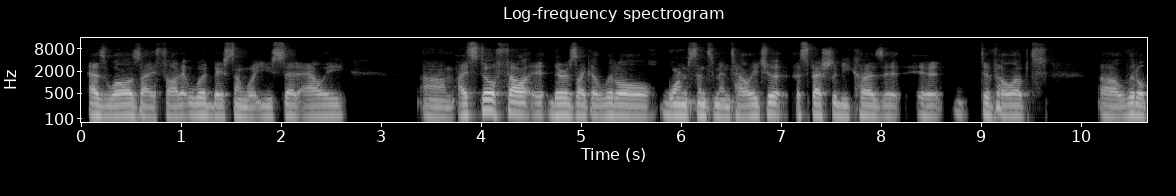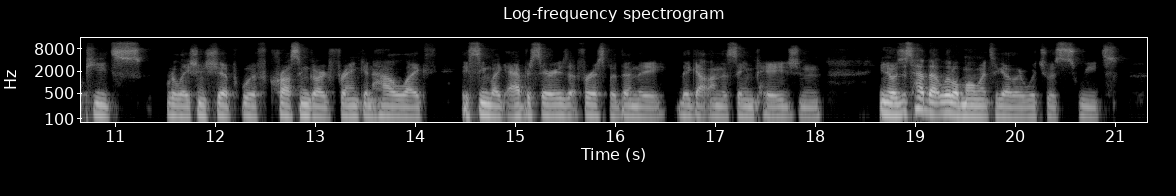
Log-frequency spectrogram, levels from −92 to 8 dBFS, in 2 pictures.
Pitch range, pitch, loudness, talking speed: 115-125 Hz, 120 Hz, -28 LUFS, 195 wpm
